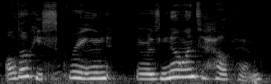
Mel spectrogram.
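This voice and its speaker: A woman narrating a children's story from a script in a measured read-aloud manner. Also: sits high, warm tone, a little hiss or hum, low-quality recording.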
